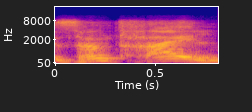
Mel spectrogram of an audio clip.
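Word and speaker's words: Xaintrailles: Outro caso mega curioso, documentado também, é da Madame Zandheil, né? A pronúncia correta é essa.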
